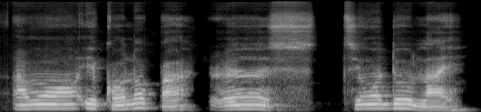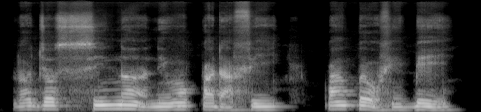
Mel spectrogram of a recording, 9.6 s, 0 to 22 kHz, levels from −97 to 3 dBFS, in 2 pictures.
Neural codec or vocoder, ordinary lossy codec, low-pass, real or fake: autoencoder, 48 kHz, 128 numbers a frame, DAC-VAE, trained on Japanese speech; none; none; fake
